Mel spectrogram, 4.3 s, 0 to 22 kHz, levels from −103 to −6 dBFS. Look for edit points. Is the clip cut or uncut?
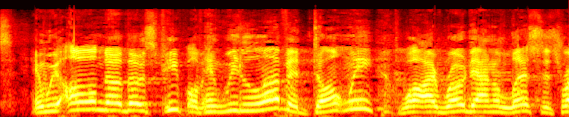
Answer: cut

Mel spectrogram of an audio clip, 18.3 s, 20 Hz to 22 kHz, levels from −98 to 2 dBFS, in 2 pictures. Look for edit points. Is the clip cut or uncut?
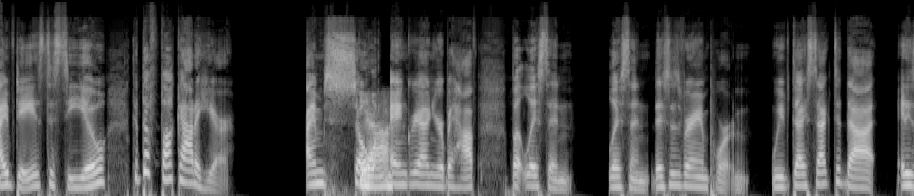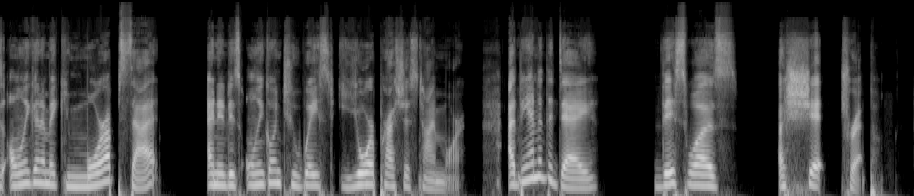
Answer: cut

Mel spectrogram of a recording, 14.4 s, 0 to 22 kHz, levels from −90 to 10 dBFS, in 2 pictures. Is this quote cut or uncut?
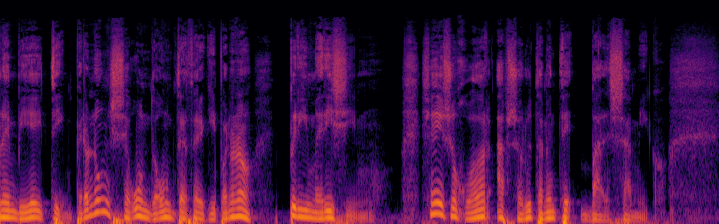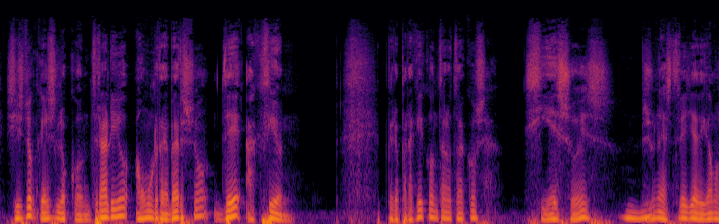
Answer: uncut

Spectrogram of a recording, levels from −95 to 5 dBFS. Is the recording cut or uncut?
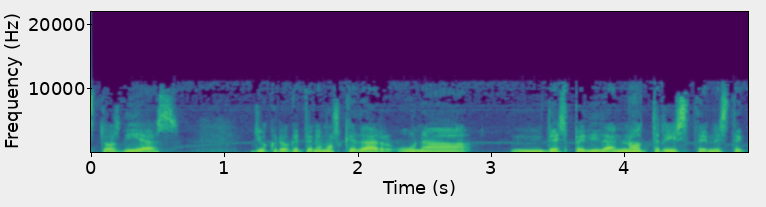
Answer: uncut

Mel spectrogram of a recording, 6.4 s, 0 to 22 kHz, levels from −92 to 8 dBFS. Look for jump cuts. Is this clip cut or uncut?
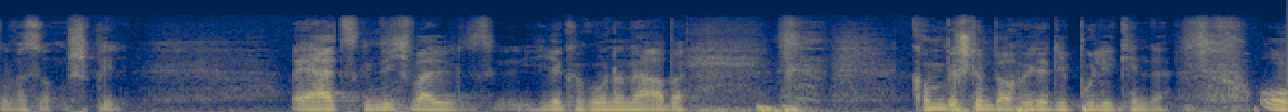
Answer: cut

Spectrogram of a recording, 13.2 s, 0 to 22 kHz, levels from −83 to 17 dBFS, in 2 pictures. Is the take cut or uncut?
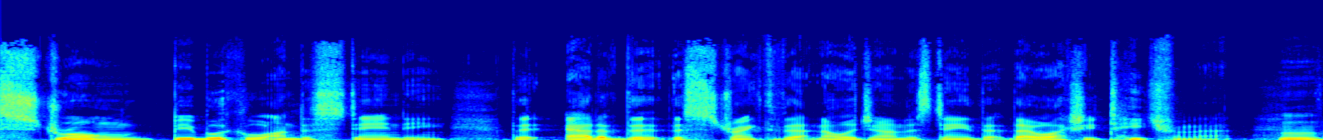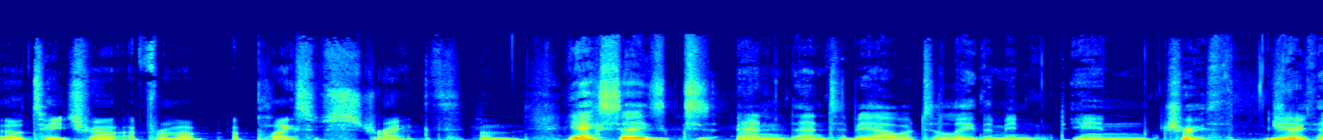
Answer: cut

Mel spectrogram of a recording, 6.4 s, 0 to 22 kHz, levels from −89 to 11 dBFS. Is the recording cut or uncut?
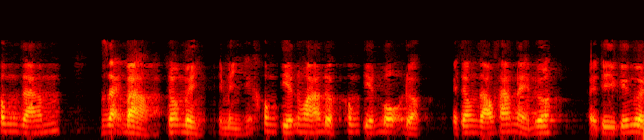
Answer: cut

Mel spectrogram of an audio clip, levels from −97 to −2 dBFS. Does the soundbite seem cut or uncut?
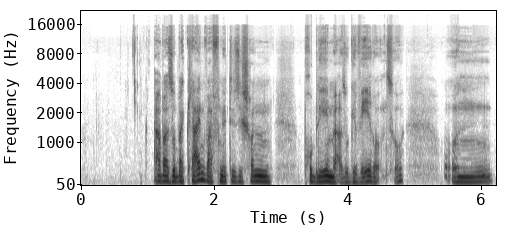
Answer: uncut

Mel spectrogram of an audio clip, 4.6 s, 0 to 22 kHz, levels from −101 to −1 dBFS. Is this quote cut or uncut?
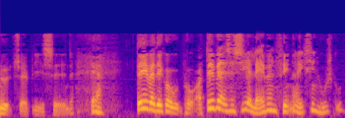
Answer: uncut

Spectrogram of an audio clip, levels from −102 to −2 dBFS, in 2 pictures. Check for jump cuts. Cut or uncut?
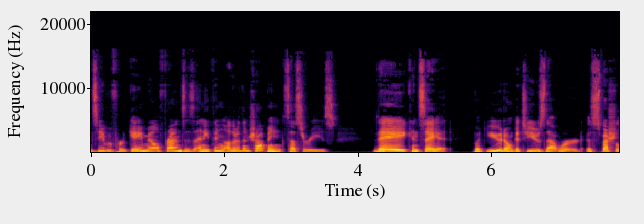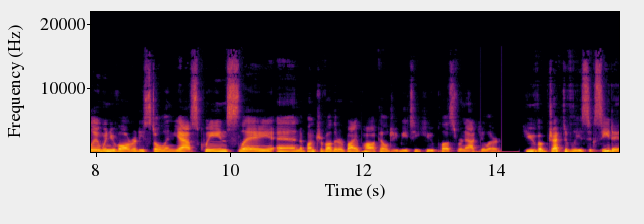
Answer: cut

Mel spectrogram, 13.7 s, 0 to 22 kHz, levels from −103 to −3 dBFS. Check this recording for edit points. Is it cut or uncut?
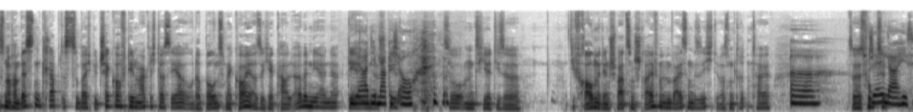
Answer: uncut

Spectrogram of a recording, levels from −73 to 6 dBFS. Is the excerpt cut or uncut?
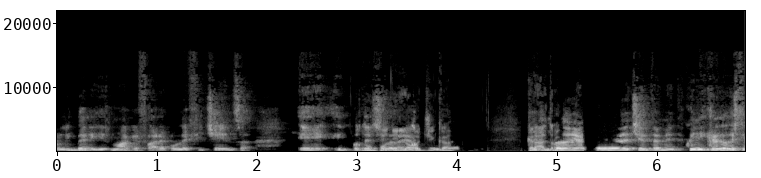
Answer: uncut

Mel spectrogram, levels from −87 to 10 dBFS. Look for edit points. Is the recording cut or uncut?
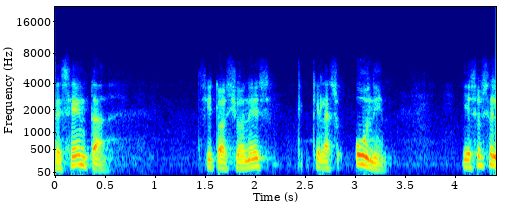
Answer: cut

